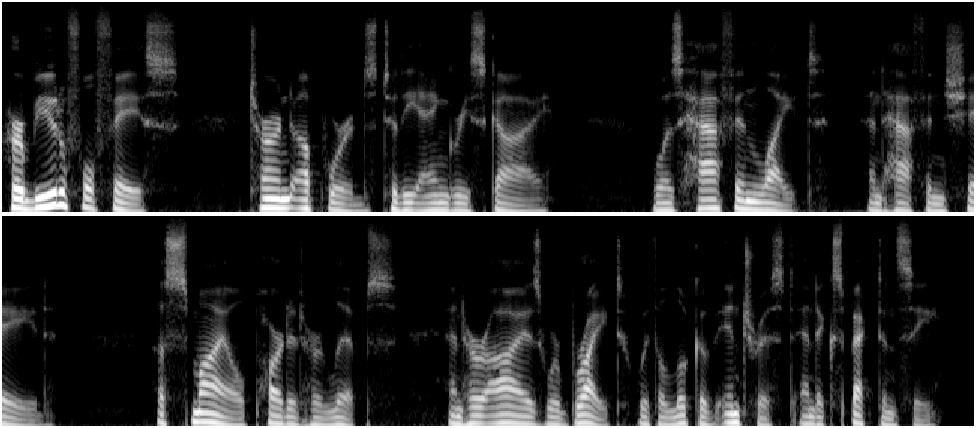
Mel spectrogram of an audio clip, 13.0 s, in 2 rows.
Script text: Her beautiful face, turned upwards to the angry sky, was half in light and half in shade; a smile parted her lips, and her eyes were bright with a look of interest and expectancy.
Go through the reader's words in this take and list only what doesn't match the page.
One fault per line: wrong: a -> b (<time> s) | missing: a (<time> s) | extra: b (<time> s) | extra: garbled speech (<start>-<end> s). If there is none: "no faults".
no faults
